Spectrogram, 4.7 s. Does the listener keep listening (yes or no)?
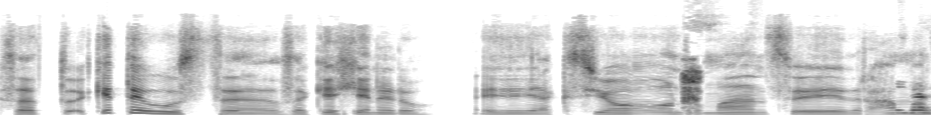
no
